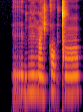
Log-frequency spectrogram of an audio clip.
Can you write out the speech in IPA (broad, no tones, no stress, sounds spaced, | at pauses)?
r ɨ ɡ m ĩ m ã ʒ k ɔ ɡ ǀ ɔ̃ː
